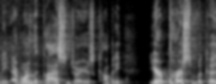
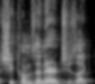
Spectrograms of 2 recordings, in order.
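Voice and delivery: ordinary talk, nothing marked

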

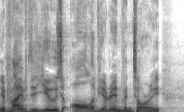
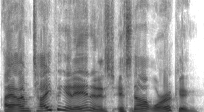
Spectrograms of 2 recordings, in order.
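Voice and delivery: higher-pitched mock struggle; feigned helpless caller; 6 semitones higher, 3 dB louder than usual. Caller wasting a scammer's time, put-on helpless voice. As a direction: play dumb to string them along. Acting himself stringing the scammer along.

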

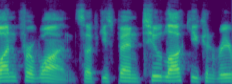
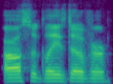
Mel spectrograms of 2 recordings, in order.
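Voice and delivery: ordinary talk, nothing marked

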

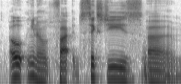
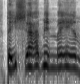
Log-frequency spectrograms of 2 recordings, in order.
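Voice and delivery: high, loud hammed-up wail of "they shot me"; mocking a suspect crying he's been shot; whiny shot suspect; 14 semitones higher, 9 dB louder, slower than usual. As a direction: play the overdone victim, whining loud and high. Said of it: "Like a little, like, possum".

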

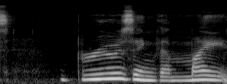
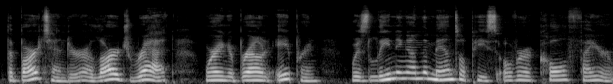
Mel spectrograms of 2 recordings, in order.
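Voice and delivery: usual speaking voice

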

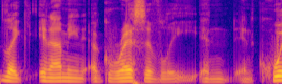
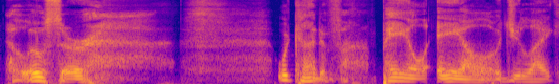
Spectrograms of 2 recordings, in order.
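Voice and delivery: fake sensual; 2 semitones lower, 3 dB quieter than usual. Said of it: "that fake sensual kind of".

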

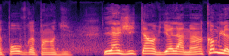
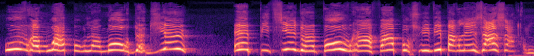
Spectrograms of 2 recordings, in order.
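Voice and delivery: very high, imploring puppet voice; desperate cry; 4 dB louder than usual. A narrator's reading. Puppet begging for pity, pursued by assassins, crying out desperately. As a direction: beg for your life at the top of the register. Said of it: "criait Pinocchio".

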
